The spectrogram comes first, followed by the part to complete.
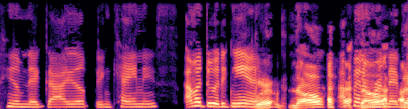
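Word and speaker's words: Cannes: No, it's Cans. It's a can. Yeah. Yeah, it's a it's can the Canfield film festival. You don't even pronounce the S.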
